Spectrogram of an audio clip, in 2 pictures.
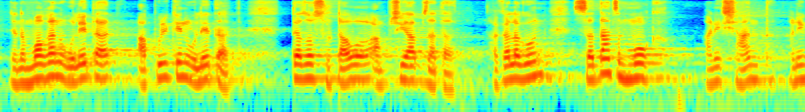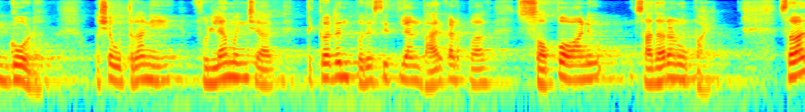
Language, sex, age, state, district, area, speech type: Goan Konkani, male, 30-45, Goa, Bardez, rural, spontaneous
